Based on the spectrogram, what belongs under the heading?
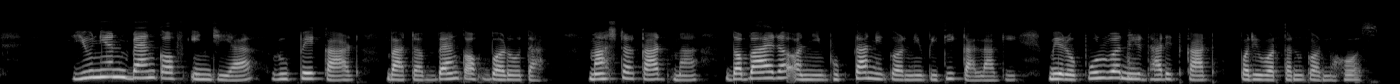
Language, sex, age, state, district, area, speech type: Nepali, female, 18-30, West Bengal, Darjeeling, rural, read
